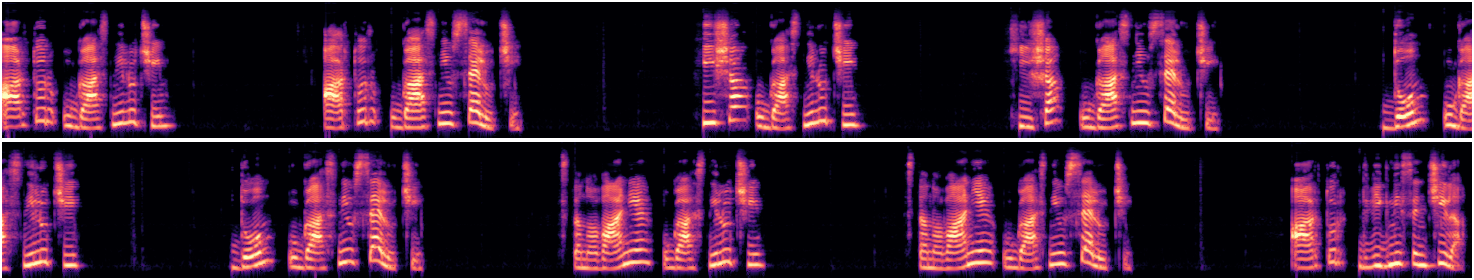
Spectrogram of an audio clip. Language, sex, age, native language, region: Slovenian, female, 18-29, Slovenian, Central Slovenia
